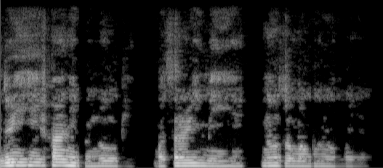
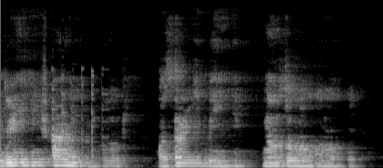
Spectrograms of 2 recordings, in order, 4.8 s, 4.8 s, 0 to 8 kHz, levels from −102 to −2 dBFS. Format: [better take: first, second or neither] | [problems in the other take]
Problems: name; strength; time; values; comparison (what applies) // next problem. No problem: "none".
first | noise reduction (neural mask model DeepFilterNet 3)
